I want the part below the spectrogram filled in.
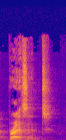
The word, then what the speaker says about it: present: Que fica present. Se você fala, oh, I have a present for you, a pronúncia da palavra present está certo porque é um substantivo.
